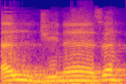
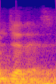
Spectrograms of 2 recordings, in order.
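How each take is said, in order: First: The first syllable has the vowel 'a'. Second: The first syllable has the vowel 'i'. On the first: It means the dead person. "والجنازة بالفتح هو الميت" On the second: It means the bier. "الجنازة بالكسر هي النعش"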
